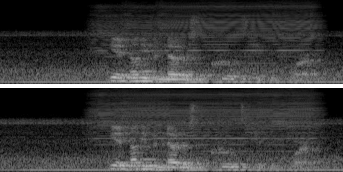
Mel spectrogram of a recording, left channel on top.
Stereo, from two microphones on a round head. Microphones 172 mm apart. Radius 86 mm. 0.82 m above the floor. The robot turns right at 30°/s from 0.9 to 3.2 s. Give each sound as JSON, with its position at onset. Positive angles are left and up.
{"t": 1.1, "sound": "a man speaking", "azimuth_deg": -140, "distance_m": 1.8}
